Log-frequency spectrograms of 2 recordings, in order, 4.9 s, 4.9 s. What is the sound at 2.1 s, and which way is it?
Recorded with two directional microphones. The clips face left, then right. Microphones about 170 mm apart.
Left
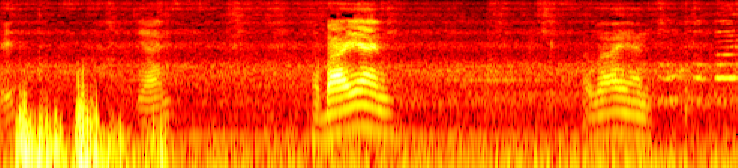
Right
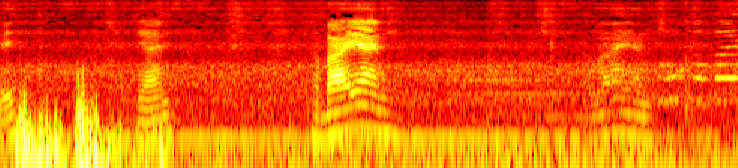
Speech, 35° left (ahead or behind).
